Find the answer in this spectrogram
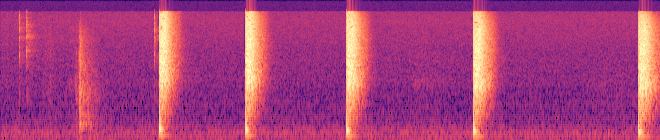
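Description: Electronic drum-machine snare sample ('Trap Door' kit) sounding as single hits: a faint one, then four separate hits about a second apart. The notes are being transposed down in the piano roll to make the snare deeper.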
